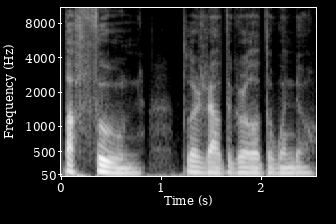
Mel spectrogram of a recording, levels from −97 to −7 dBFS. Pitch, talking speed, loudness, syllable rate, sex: 95 Hz, 190 wpm, -20 LUFS, 5.2 syllables/s, male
